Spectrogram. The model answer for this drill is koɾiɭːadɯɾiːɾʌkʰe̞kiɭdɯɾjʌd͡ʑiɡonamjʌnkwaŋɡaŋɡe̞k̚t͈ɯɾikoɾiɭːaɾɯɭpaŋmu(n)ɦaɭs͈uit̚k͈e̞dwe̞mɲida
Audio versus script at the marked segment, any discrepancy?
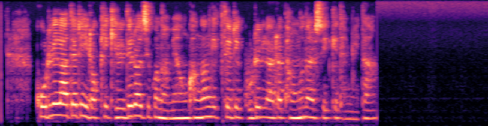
no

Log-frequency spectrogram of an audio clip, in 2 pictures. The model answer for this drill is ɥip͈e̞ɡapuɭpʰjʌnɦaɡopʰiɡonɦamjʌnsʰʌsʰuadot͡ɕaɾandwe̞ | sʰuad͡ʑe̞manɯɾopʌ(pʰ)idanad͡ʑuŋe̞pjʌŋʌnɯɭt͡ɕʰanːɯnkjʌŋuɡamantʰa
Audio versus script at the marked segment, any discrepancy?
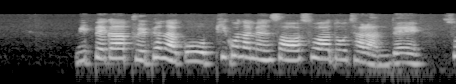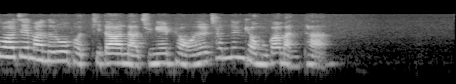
yes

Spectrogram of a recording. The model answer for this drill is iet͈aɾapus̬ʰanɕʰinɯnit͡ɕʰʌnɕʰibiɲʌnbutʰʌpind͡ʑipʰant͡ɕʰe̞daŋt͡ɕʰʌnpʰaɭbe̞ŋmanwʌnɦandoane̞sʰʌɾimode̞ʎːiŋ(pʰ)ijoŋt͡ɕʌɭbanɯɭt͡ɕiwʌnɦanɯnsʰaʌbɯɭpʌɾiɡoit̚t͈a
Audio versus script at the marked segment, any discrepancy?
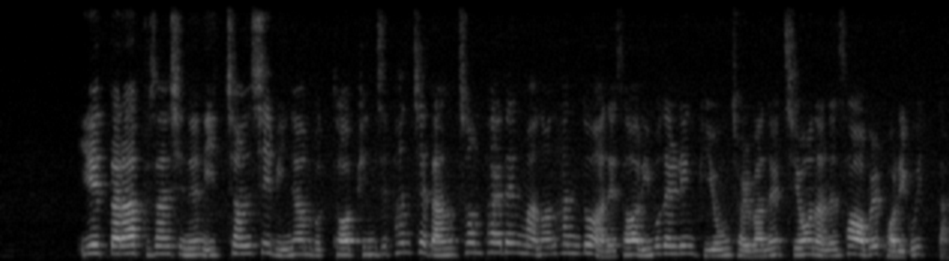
yes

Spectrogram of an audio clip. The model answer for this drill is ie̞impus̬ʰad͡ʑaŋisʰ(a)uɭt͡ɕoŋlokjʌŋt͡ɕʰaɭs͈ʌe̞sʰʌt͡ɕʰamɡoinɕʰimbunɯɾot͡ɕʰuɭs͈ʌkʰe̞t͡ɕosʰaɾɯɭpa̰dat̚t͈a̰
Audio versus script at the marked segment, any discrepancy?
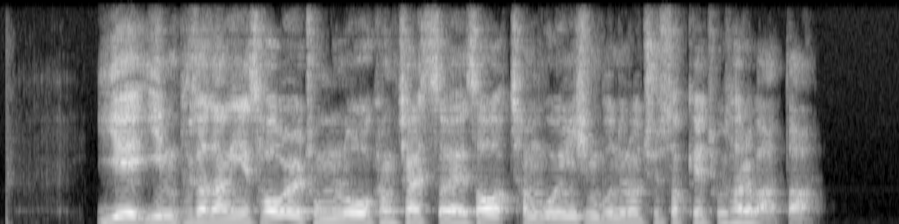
yes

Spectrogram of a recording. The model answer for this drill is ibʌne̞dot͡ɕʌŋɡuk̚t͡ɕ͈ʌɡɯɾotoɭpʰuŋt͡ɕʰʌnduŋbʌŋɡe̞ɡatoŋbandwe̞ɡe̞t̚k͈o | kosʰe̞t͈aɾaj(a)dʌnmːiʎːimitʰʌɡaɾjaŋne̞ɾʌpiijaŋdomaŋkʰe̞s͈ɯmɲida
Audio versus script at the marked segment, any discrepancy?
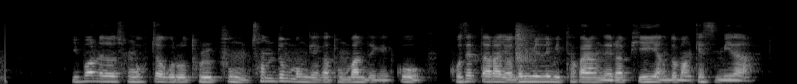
yes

